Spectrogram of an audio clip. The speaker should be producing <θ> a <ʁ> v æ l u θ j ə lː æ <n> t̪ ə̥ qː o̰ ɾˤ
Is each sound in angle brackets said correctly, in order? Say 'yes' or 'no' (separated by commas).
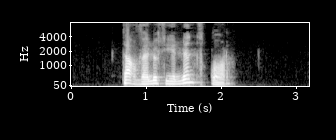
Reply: yes, yes, yes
